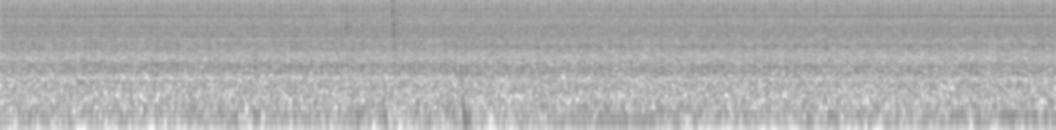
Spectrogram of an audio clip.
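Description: A car engine idling steadily, a low hum, with one short knock about three seconds in.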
